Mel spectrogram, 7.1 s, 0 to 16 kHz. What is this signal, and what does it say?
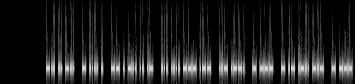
Morse code, heard as a keyed tone, about 50 wpm, 700 Hz. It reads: DID THE MEDIA SHOW UP TO TALK TO
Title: Sentences from Top 1000 Words - Review Part 4 - 50wpm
